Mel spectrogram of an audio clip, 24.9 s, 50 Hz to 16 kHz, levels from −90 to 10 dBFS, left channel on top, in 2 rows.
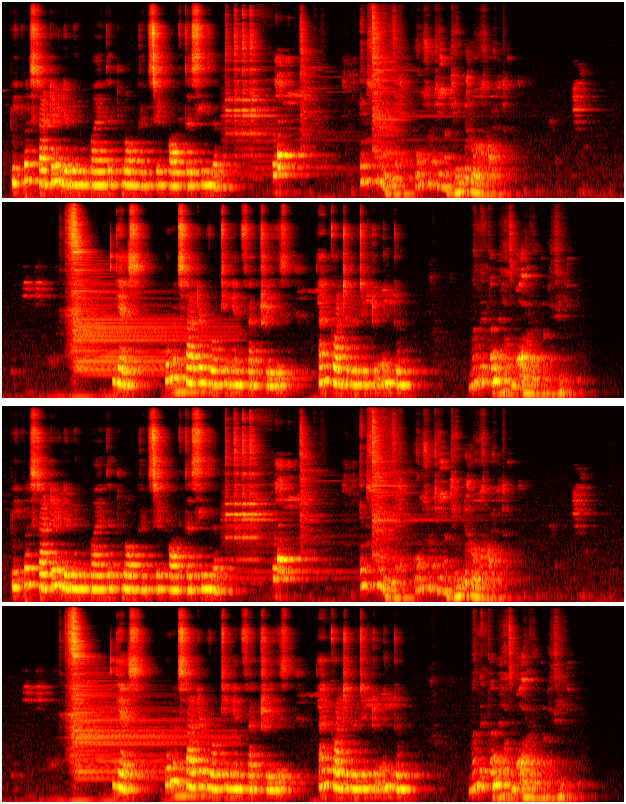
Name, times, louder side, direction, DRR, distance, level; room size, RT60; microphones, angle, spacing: voice 1, 0.2-4.5 5.0-5.1 5.4-6.1 8.7-8.8 9.7-9.8 11.4-11.6 12.9-13.3 14.6-15.2 15.7-18.1 18.7-20.5 22.2-22.4 22.7-22.9, equal, 15° left, -2 dB, 0.4 m, -21 dB
sound 1, 4.4-6.4 7.4-8.1 13.6-17.2, right 1 dB, 15° right, 1.0 m, -29 dB
voice 2, 7.1-9.9 21.8-23.7, right 1 dB, 80° right, -4 dB, 1.0 m, -29 dB
2.9 x 2.6 x 2.7 m, 1.2 s
head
